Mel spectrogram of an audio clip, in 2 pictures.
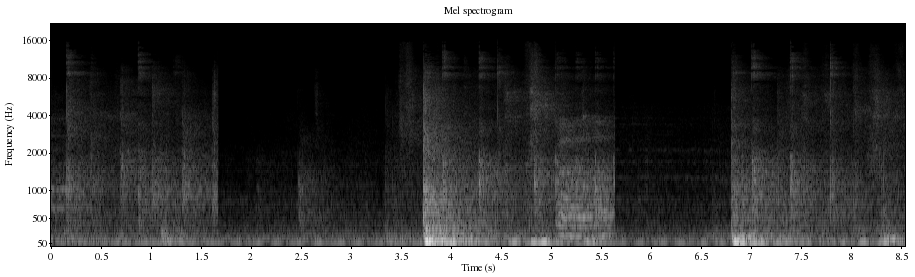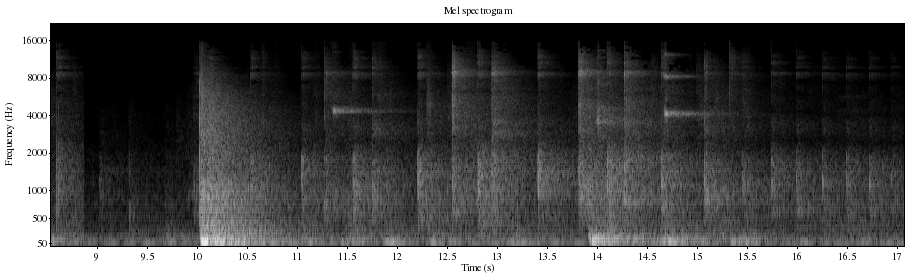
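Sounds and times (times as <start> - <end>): short high squeak: 11.3 - 11.9.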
